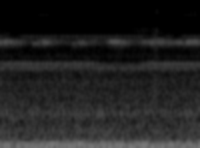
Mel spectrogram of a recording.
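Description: Night insects calling in a steady, high-pitched chorus.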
